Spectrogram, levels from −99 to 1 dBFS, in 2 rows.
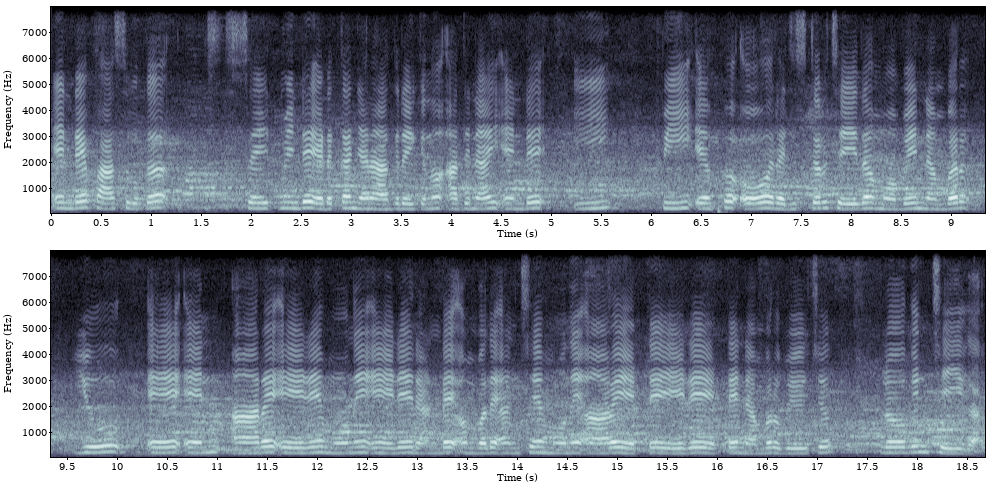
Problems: constant background noise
